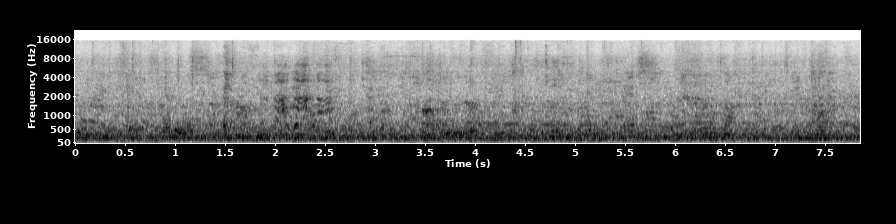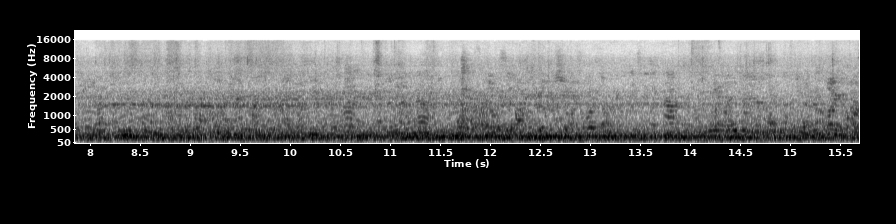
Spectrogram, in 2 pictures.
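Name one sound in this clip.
A boat's engine rumbles steadily.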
